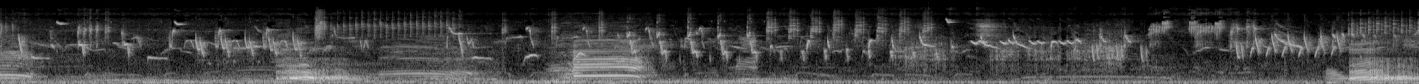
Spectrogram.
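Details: Cattle herd driven along a rural village road in the morning; a few moos of varying length rise through a dense chorus of chirping and squawking birds that fills most of the recording.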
